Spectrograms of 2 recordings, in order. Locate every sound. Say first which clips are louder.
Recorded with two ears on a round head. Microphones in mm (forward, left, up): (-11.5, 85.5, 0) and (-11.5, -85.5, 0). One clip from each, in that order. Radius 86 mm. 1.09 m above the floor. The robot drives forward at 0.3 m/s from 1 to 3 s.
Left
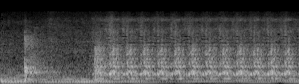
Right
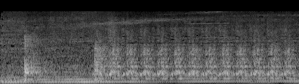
0.2 s footsteps: right 1 dB; 5° left (ahead or behind), 1.9 m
